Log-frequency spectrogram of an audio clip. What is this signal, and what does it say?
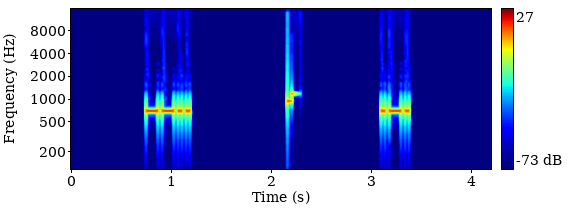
Morse code, heard as a keyed tone, about 30 wpm, 700 Hz. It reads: Z R
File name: Single-Letter-Number-30wpm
